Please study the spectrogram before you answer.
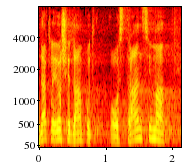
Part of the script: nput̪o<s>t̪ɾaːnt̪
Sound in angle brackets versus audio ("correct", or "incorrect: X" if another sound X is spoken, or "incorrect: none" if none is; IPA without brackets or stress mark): correct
